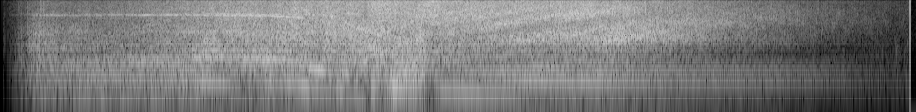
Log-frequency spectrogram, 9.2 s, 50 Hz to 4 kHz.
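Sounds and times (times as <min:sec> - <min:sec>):
flyby: 0:00.1 - 0:08.9.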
